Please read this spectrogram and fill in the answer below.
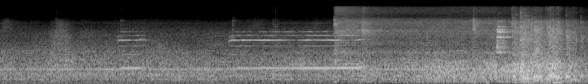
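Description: Athens Metro Line 1 electric train coming to a stop at a station, with a steady whine and a higher squeal as it brakes. At about three and a half seconds a sudden loud air hiss comes as the doors open, and a louder rush of noise follows near the end.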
